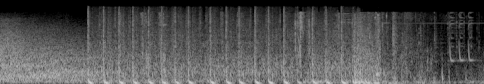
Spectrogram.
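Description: A rifle fires a rapid burst of shots nearby.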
